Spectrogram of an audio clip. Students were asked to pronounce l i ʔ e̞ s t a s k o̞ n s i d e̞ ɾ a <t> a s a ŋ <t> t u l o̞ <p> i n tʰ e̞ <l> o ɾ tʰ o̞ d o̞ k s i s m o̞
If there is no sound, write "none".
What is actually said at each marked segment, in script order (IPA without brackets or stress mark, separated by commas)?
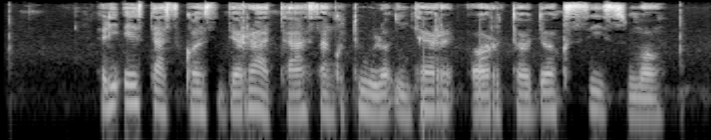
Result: tʰ, k, ʔ, ɾ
